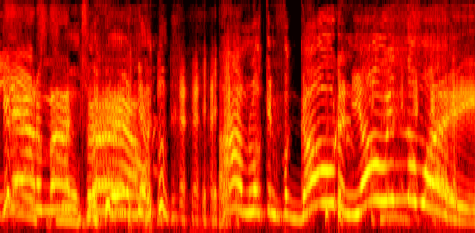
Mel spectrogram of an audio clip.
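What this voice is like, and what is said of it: Old-timey western prospector voice. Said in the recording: “Midwestern accent... Kansas accent... He's going to talk like an old-timey prospect.”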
